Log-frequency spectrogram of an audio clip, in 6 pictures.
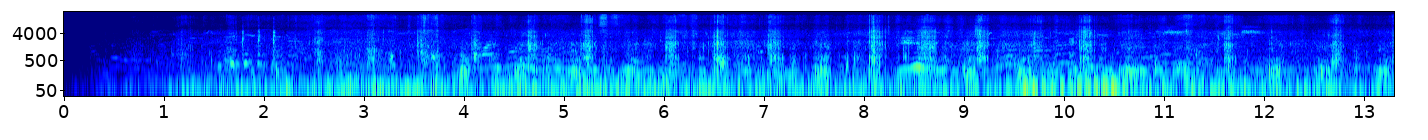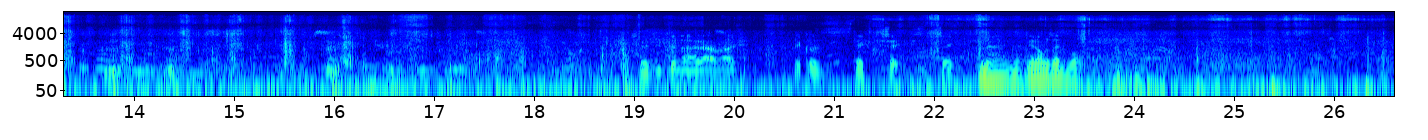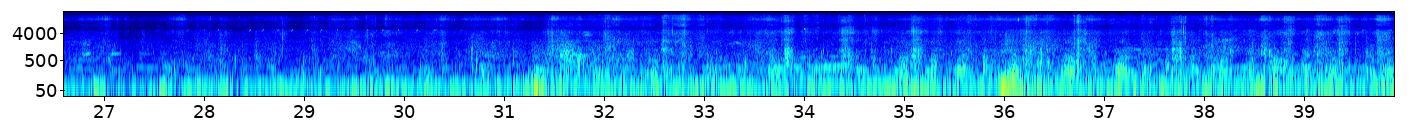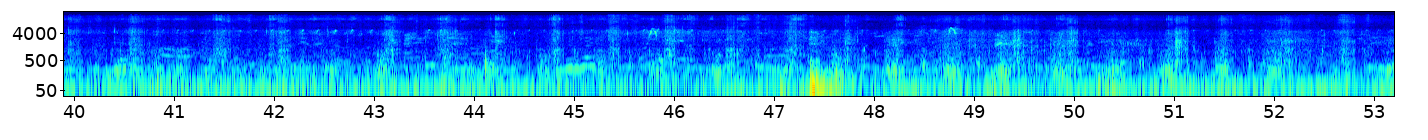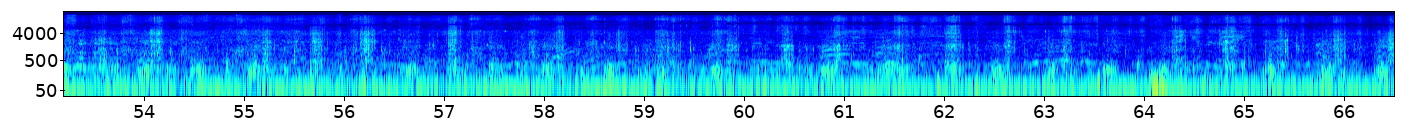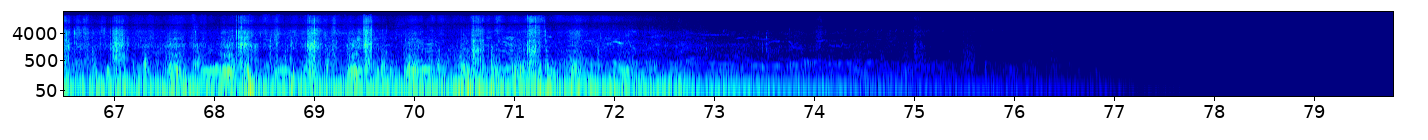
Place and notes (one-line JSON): {"title": "cisařský ostrov", "description": "two horses on the island near Troja", "latitude": "50.11", "longitude": "14.42", "altitude": "187", "timezone": "Europe/Berlin"}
